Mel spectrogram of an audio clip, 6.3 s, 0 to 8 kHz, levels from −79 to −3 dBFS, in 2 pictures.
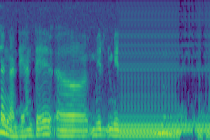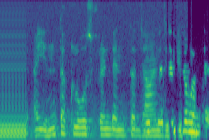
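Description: Speech, carrying a video or display buzz throughout: a steady 60 Hz field-rate buzz with hash above it, sitting roughly 15 dB below the voice, the sign of a screen or video cable coupling into the audio path. From 1.8 s to 3.54 s a system hang loop takes over. A 21.33 ms fragment, which fits a 1024-sample ring buffer, repeats exactly, dozens of times. At that length the repetition fuses into a steady buzz at about 47 Hz instead of a stutter, as the sound hardware keeps cycling the same buffer while the computer or driver is frozen. Speech suppressed in double talk appears twice. From 2.70 s to 3.08 s there is a shallow dip of a few dB, lasting around 300 ms in total. From 5.71 s to the end the level drops much harder, by roughly 25 dB, over about half a second. Both are likely an echo canceller turning the talker down while the far side was also speaking.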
